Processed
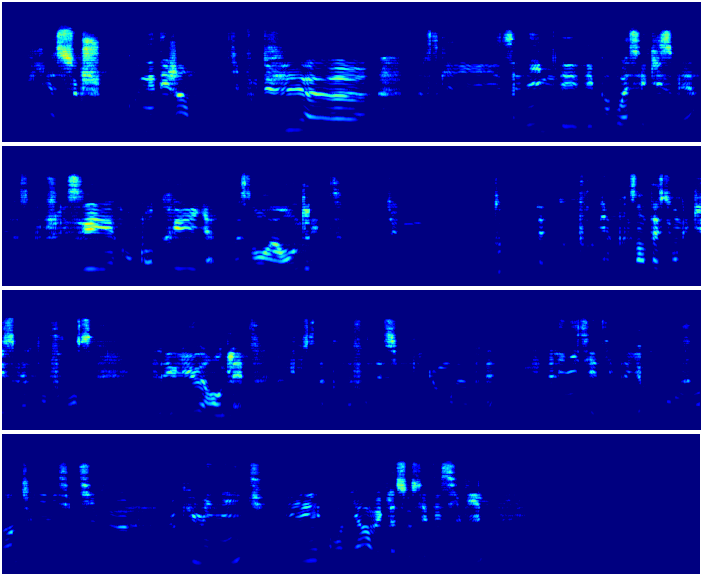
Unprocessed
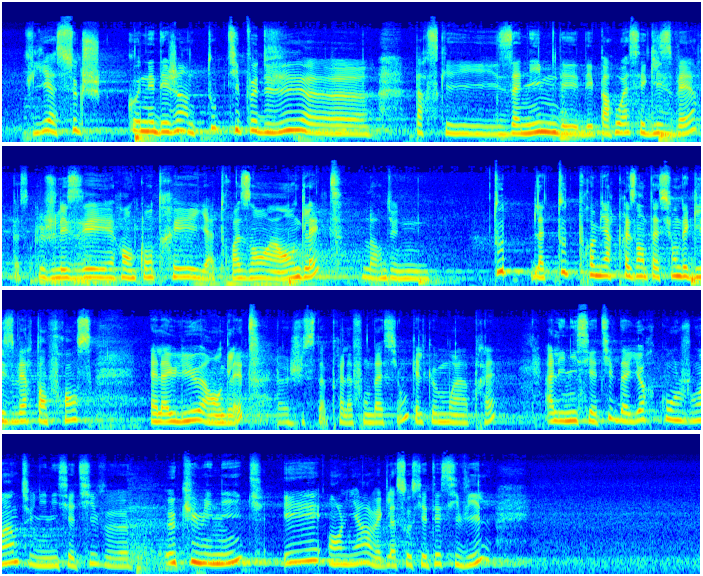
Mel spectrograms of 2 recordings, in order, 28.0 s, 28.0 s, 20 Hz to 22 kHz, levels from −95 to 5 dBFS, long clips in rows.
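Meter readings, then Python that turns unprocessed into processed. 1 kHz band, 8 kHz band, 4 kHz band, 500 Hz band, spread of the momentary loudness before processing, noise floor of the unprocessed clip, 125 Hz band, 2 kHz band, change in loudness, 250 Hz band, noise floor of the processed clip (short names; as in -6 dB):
-27.0 dB, -8.5 dB, -8.5 dB, under -40 dB, 12 LU, -53 dBFS, under -40 dB, -9.5 dB, -11.5 dB, under -40 dB, under -85 dBFS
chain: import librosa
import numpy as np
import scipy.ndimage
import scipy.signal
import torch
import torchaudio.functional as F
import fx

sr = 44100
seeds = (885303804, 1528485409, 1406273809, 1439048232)

y = scipy.signal.sosfilt(scipy.signal.butter(2, 820.0, 'highpass', fs=sr, output='sos'), x)
y = y + 0.74 * np.pad(y, (int(3.0 * sr / 1000.0), 0))[:len(y)]
y = fx.auto_swell(y, sr, attack_ms=138.0)
y = scipy.signal.sosfilt(scipy.signal.butter(2, 7200.0, 'lowpass', fs=sr, output='sos'), y)
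y = np.diff(y, prepend=0.0)
y = fx.spectral_expand(y, sr, expansion=2.5)
y = y * 10.0 ** (3.5 / 20.0)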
